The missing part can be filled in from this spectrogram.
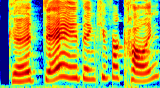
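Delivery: very high, sugary, sweet put-on girly voice. Demonstrating the phone-answering spiel, in a high, sweet girly phone voice. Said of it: "I genuinely do turn into one of those like catfish gamer girls when I answer the phone".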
